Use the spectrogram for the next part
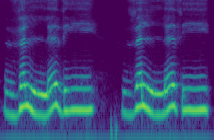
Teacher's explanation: zal is from the tip of the tongue when it touches the inner edges of your top two front teeth, and this zal again we will read by suppressing the sound or by stopping the airflow.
